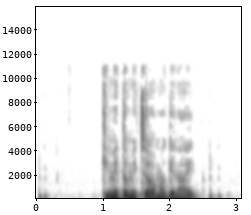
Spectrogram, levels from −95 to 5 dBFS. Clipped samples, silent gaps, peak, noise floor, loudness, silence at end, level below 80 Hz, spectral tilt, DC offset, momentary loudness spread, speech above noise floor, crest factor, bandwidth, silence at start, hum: under 0.1%; none; -8 dBFS; -79 dBFS; -23 LUFS; 0.35 s; -66 dBFS; -8 dB/octave; under 0.1%; 10 LU; 57 dB; 16 dB; 11 kHz; 0.05 s; none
